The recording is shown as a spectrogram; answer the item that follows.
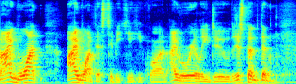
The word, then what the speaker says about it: Ke Huy Quan: Ke Huy Quan, right?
